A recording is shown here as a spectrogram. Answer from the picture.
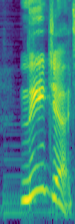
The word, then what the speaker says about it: need you: Need you 其实就是 need you Need you 它会把 you 呢在口语当中呢弱读成 ya 的音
